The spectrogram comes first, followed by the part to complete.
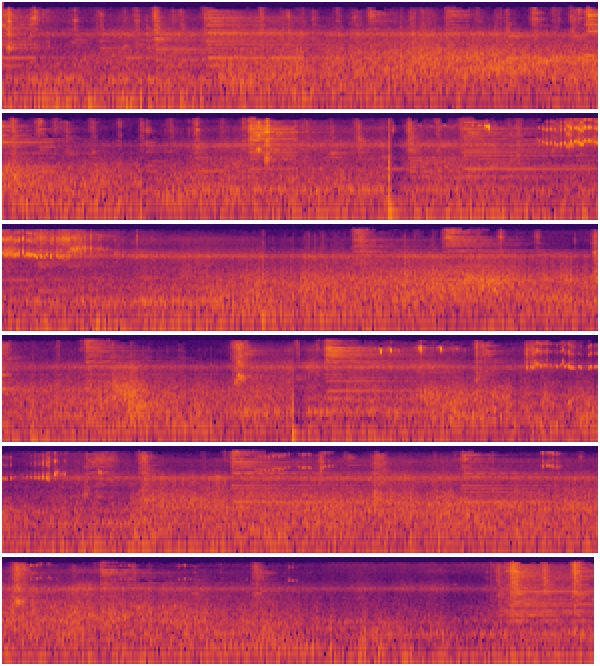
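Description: Airflow rushing steadily over an action camera's microphone during a paraglider flight, with a few sharp knocks from the harness or camera mount.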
